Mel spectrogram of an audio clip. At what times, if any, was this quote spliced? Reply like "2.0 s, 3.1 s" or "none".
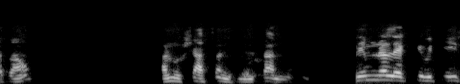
3.6 s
